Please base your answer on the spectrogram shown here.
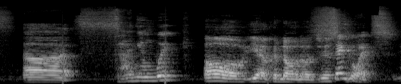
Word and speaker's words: Sienkiewicz: God, I cannot pronounce his name correctly. Bill, Sienkiewicz. Oh yeah, no, just Sienkiewicz. Sienkiewicz.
